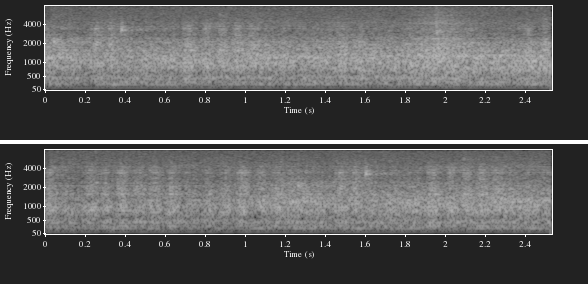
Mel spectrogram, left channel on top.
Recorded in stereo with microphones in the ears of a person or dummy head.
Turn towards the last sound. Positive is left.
No sound to turn to.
